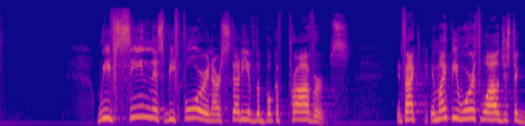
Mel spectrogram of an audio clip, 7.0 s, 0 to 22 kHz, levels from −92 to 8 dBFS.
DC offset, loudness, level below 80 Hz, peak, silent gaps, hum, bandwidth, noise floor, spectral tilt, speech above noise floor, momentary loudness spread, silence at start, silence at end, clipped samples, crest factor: under 0.1%; -29 LUFS; -84 dBFS; -10 dBFS; none; none; 16 kHz; -79 dBFS; -3.5 dB/octave; 50 dB; 11 LU; 1.3 s; 0 s; under 0.1%; 22 dB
